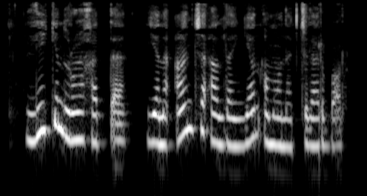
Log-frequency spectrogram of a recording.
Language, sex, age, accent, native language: Uzbek, female, 18-24, Jizzax, Uzbek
